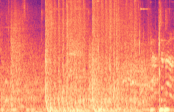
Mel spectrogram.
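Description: Rapid bursts of gunfire from shooting in a video game, starting abruptly and continuing as a loud, fast stream of shots with a few sharper cracks near the end.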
